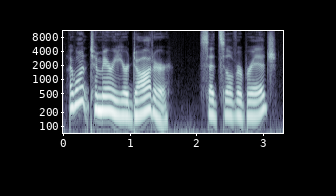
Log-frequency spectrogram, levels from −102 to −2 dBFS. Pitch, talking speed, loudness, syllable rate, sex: 195 Hz, 145 wpm, -14 LUFS, 4.9 syllables/s, female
